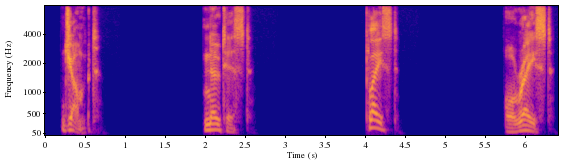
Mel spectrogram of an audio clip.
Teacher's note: If the infinitive ends in a C, K, P, X, CH, GH, SH, SS, or TH sound, say the verb in full and add a voiceless T at the end as pronounced in talk, time, or tea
